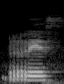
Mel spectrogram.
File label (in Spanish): "rres", Silabas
